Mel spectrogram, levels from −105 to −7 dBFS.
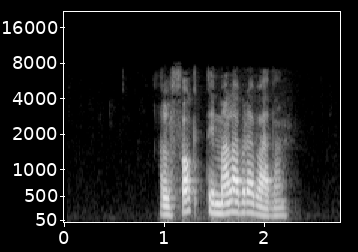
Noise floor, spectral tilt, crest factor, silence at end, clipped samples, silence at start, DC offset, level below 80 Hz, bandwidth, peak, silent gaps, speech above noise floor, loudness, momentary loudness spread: -85 dBFS; -6 dB/octave; 20 dB; 0.55 s; under 0.1%; 0.95 s; under 0.1%; -66 dBFS; 7.4 kHz; -2 dBFS; none; 65 dB; -21 LUFS; 13 LU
